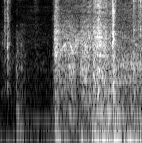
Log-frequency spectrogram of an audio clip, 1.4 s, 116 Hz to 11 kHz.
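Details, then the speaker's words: 2017 VW Transporter T6 2.0 diesel, after a full service with fuel filter replaced and fuel system bled via the electric fuel pump: quick crank, fires at once into a deep, steady idle with no stumbling; normal start. "There you go. It's fired up straight away."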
